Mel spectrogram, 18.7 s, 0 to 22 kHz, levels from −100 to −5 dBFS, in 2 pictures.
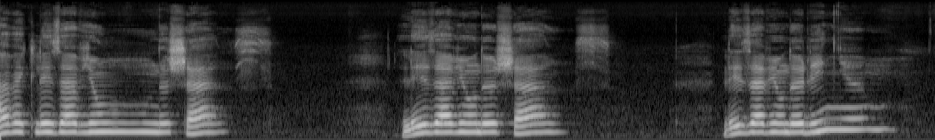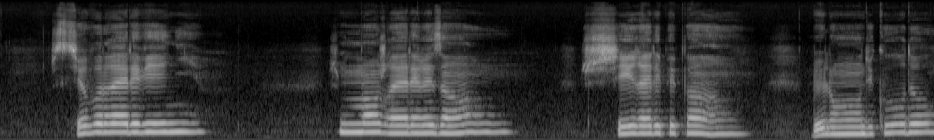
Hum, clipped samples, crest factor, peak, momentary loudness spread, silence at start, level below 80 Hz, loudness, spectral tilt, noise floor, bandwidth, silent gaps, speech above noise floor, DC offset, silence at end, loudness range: none; under 0.1%; 18 dB; -18 dBFS; 17 LU; 0 s; under -90 dBFS; -35 LUFS; -3.5 dB/octave; -72 dBFS; 20 kHz; none; 38 dB; under 0.1%; 0 s; 4 LU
